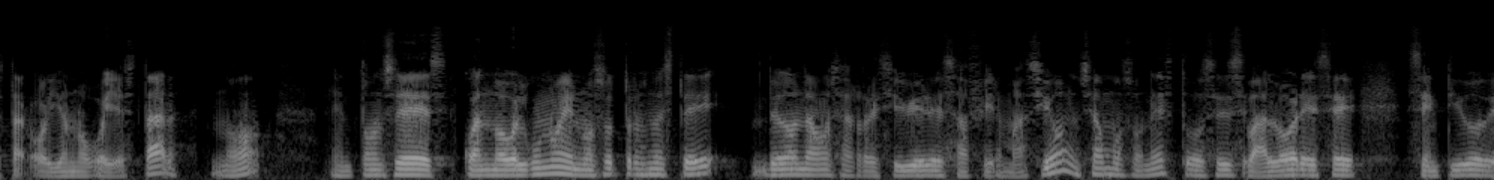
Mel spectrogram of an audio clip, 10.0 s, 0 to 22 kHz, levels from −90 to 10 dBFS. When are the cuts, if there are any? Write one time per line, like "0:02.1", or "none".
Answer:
0:01.3
0:03.0
0:04.9
0:08.3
